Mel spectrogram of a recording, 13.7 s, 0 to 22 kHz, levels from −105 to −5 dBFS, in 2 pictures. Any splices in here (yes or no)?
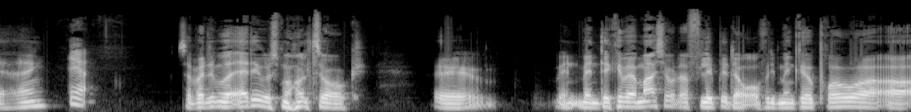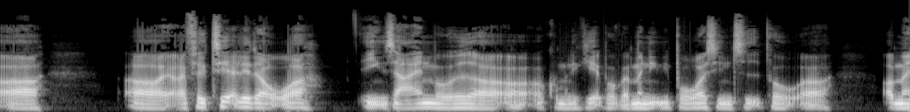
no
